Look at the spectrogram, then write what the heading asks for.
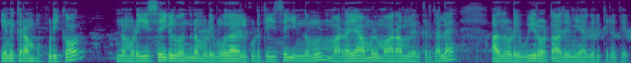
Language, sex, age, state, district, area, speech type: Tamil, male, 45-60, Tamil Nadu, Viluppuram, rural, spontaneous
